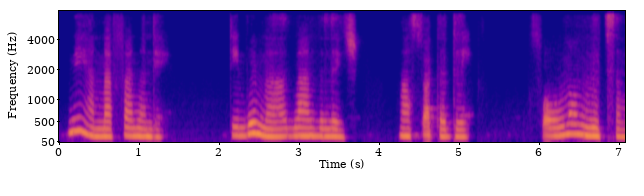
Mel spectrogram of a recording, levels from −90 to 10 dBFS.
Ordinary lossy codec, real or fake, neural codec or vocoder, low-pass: none; fake; codec, 16 kHz, 0.5 kbps, X-Codec, HuBERT features, trained on general audio; 7.2 kHz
